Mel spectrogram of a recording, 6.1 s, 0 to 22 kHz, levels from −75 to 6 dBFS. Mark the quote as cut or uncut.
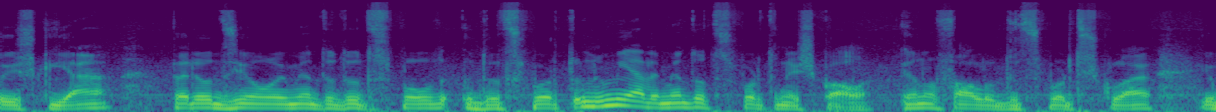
uncut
